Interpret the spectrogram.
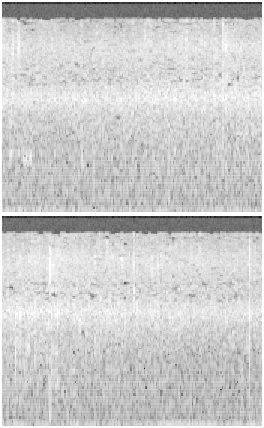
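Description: Steady patter of light rain, with a low, even rumble underneath.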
